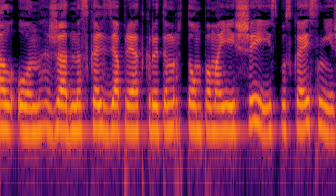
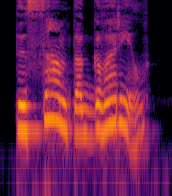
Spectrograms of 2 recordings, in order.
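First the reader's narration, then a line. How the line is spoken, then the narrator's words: Moan. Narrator (Russian): Простонала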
